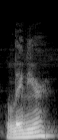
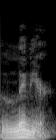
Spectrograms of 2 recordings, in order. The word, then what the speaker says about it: linear: atenção na pronúncia aí linear ênfase é no primeiro na primeira sílaba linear linear Quad como se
